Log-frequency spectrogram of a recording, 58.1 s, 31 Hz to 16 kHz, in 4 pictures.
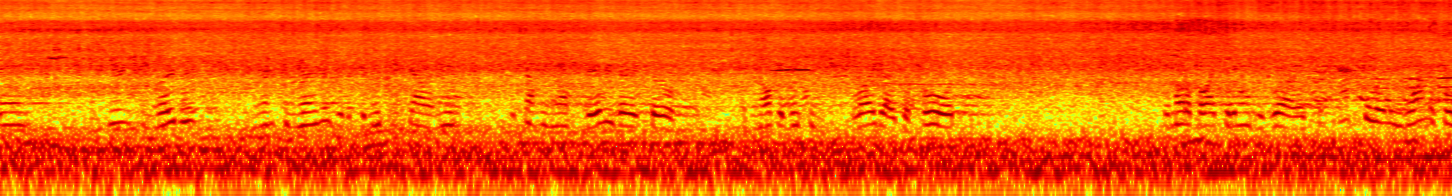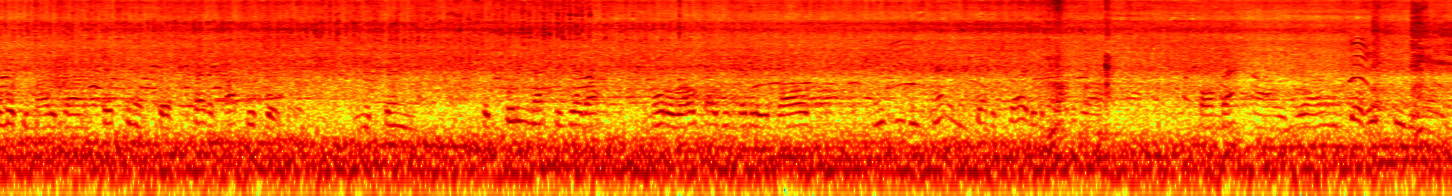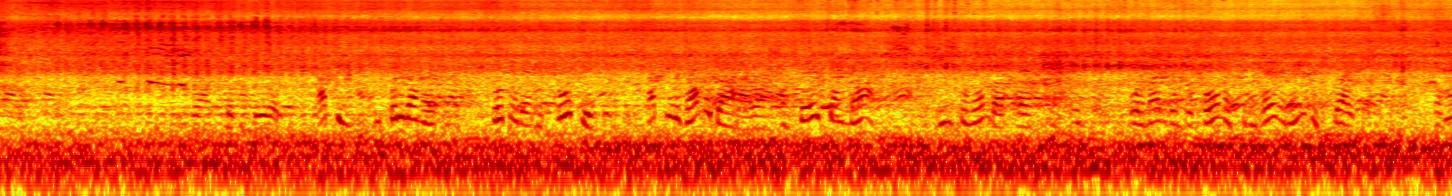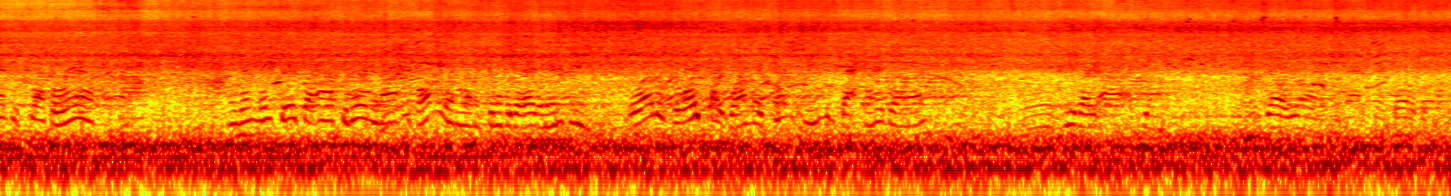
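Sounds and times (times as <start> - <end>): indistinct voices talking: 0.0 - 58.0
race cars rumbling slowly: 0.0 - 58.0.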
